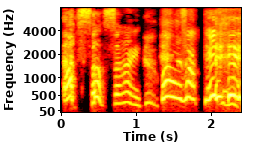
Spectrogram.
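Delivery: new mother wails sorry to her own mom; mock crying. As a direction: wail it out, half laughing. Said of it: "I was like".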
